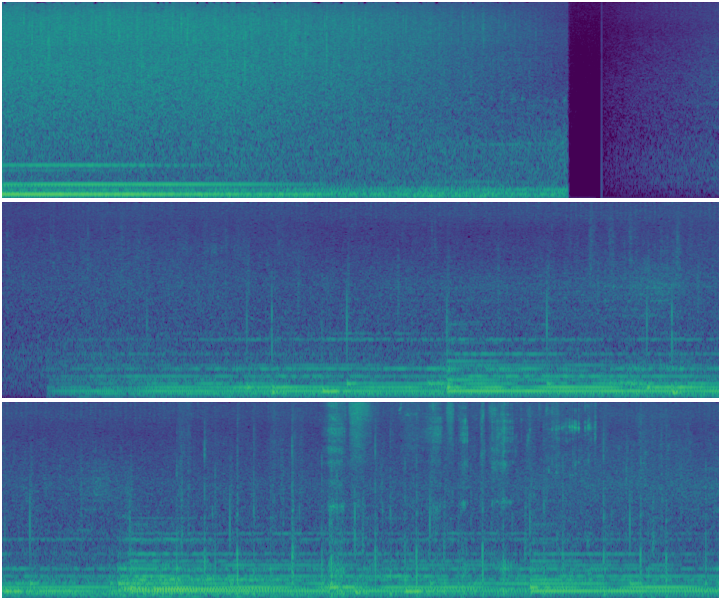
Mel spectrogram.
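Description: Steady rain hisses in the Minecraft Story Mode video game. It cuts out briefly, then returns as a soft wash with scattered drips and taps.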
